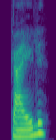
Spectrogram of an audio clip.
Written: gejle

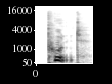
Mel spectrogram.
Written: pund

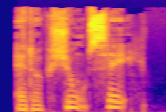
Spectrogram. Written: adoptionssag

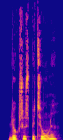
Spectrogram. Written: luksusbetonet

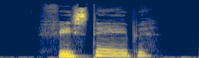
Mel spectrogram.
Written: festabe

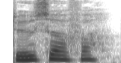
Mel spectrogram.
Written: dødsoffer

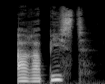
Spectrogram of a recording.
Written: arabist

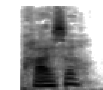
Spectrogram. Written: presser

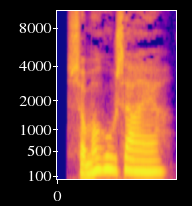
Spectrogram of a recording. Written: sommerhusejer

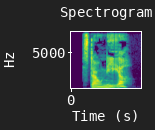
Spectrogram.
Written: stagnere

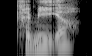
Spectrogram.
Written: kremere

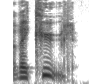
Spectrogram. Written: REKYLEN

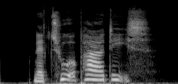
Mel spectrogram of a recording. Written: naturparadis

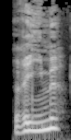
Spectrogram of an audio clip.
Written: rim

